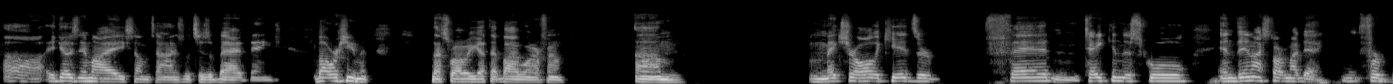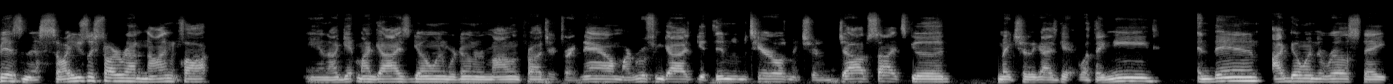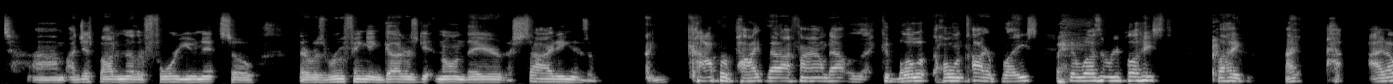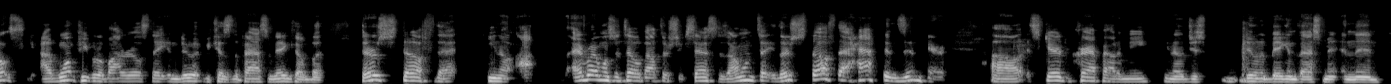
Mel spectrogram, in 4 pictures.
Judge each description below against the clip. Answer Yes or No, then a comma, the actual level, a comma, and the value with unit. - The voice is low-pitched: Yes, low, 130 Hz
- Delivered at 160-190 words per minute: No, fast, 205 wpm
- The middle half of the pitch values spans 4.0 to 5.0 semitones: Yes, average, 4.7 semitones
